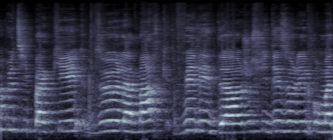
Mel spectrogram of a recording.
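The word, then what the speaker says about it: Weleda: dessus dans ce cas-là donc j'ai dit Weda et maintenant je sais que ça se prononce Veleda sachant que honnêtement ça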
